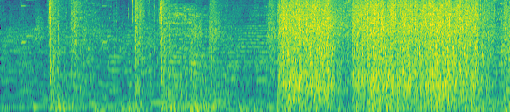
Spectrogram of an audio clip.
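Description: Rapid bursts of gunfire from the Razor gun in the video game Enter the Gungeon, sharp repeated shots clustered into short volleys, then a denser, louder barrage with crashing impacts, no talk in the clip.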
